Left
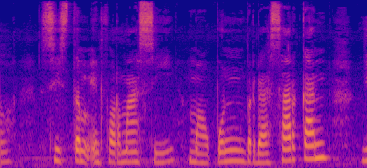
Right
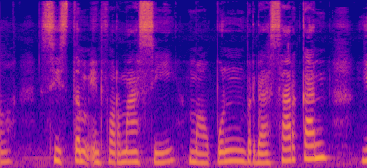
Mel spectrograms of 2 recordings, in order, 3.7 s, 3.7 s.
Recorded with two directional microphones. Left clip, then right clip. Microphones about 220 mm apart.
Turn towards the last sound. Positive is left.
turn(degrees=-35)  # may be behind; listen again after turning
